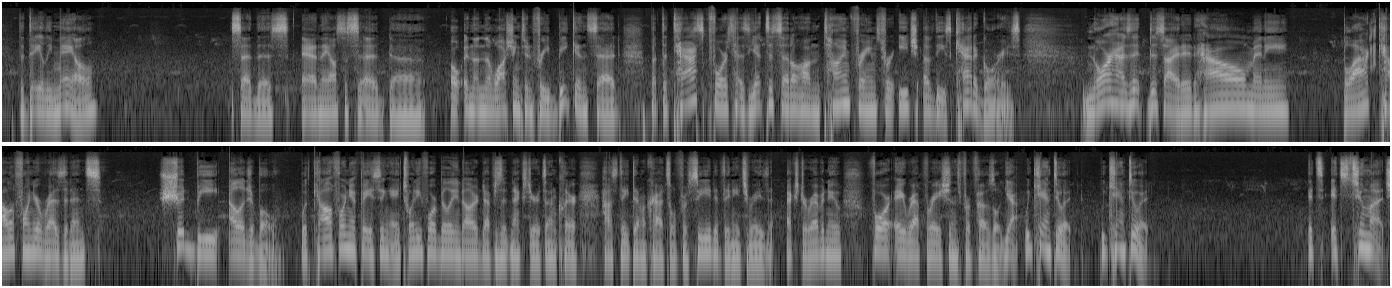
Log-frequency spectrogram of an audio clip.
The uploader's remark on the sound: podcasts live from Cafe Anyway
